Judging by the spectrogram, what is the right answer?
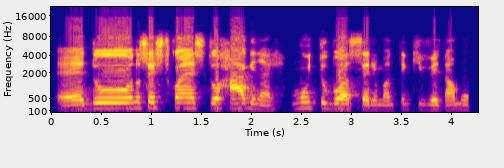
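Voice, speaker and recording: A young man with a Brazilian Portuguese accent, chatting casually in a rambling, animated way full of slang. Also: fairly high pitch, fairly quick, no echo.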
